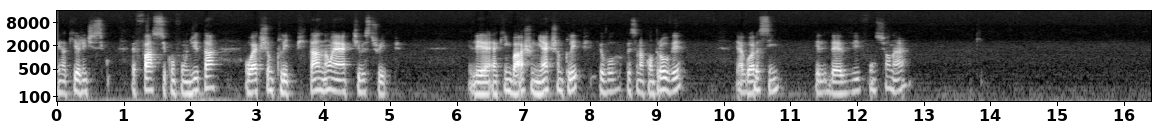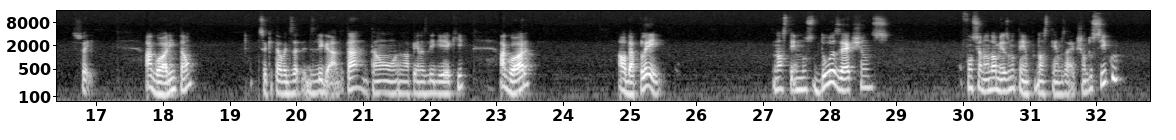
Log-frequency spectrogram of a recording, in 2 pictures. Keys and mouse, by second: 0.3 ctrl+z, 5.3 click, 8.5 ctrl+v, 10.0 click, 13.2 click, 14.3 click, 20.0 click, 20.8 click, 23.0 click, 24.5 space.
